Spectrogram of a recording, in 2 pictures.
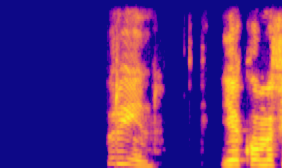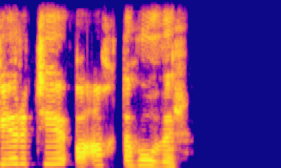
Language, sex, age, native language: Icelandic, female, 50-59, Icelandic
